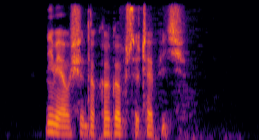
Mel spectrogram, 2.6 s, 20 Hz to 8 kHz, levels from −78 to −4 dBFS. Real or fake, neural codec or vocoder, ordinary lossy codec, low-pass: real; none; AAC, 48 kbps; 7.2 kHz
